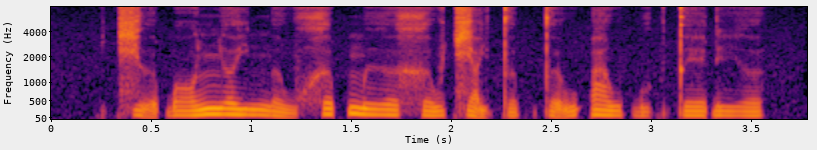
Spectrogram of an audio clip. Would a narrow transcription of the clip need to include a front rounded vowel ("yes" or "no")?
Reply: no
